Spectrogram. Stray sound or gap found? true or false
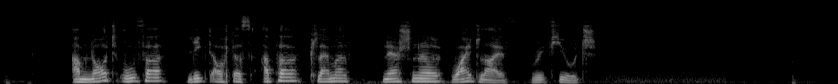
false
